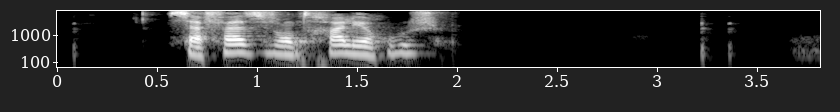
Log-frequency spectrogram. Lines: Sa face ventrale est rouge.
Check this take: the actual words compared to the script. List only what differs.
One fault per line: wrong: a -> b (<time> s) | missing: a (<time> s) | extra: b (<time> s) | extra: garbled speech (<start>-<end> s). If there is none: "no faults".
no faults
